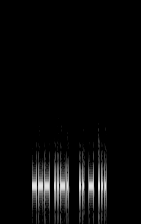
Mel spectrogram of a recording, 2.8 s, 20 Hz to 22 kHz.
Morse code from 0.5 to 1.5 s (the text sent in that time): OF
